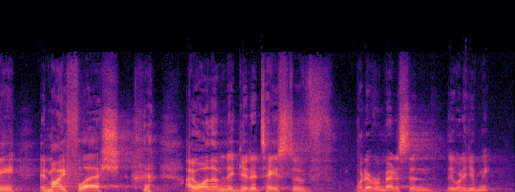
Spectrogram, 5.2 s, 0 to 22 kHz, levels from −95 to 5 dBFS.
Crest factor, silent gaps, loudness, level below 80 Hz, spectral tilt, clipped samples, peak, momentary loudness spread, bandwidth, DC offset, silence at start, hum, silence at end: 18 dB; none; -21 LUFS; -64 dBFS; -3 dB/octave; under 0.1%; -2 dBFS; 12 LU; 16 kHz; under 0.1%; 0 s; none; 0.2 s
